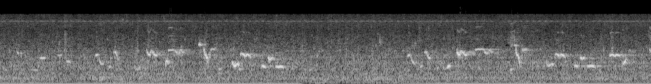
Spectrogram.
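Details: Straw-headed bulbul in lively song, used as a training recording with water-therapy sound: bursts of quick whistled notes and upward slurs come in two clusters separated by a quieter gap, over continuous watery hiss.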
